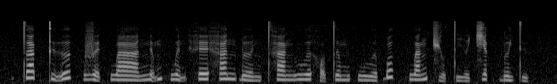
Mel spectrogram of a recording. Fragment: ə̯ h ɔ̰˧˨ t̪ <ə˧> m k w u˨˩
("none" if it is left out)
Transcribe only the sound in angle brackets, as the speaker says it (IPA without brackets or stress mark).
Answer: ə˧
